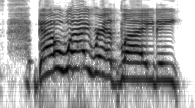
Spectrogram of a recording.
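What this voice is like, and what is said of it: Put-on Southern Natchez accent. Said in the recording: “That's not very Texas... There's the Natchez accent.”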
